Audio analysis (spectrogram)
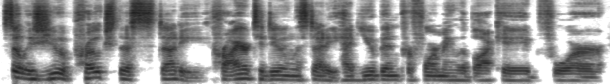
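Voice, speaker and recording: Guy hosting an interview podcast, medium pitch, chatty question-asking style. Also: a little slow.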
